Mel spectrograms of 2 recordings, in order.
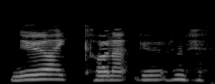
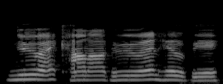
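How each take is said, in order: First: Put-on grandmother's line begun in a Scottish accent, then broken off. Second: Put-on grandmother's line restarted cleanly in a Scottish accent. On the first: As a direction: start the Scottish line and stumble. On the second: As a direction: get the Scottish line right this time. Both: Singer voicing the selkie's grandmother, Scottish accent. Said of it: "she has to have a Scottish sort of accent".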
